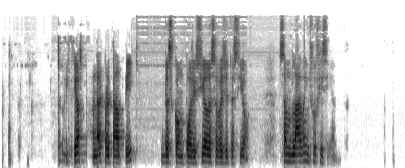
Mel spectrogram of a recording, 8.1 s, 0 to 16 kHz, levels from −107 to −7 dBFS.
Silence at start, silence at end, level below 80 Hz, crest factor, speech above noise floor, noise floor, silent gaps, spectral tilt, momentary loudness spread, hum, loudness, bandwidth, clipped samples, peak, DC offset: 0.15 s; 1.45 s; -66 dBFS; 20 dB; over 72 dB; under -90 dBFS; none; -3.5 dB/octave; 16 LU; none; -18 LUFS; 11.5 kHz; under 0.1%; -2 dBFS; under 0.1%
